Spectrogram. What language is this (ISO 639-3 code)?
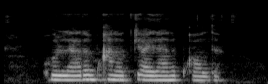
uzb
